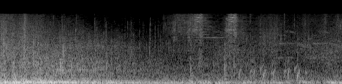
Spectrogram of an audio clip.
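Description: Fiery spell explosion in the video game Hogwarts Legacy, heard as a loud, rumbling close blast that keeps booming and crackling for a few seconds with no speech over it.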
